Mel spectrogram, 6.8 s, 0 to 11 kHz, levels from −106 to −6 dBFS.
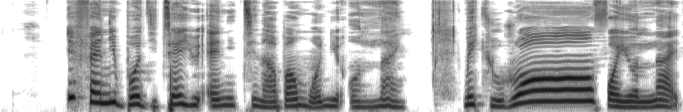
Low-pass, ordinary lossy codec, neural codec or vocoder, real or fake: none; none; none; real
